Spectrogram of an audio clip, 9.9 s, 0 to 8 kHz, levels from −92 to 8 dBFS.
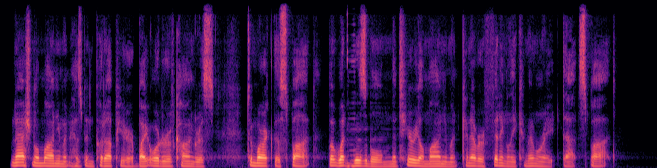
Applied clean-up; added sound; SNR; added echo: neural mask model DeepFilterNet 3.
